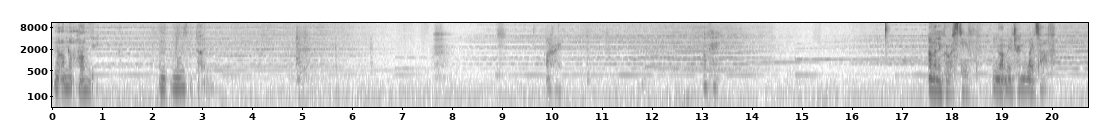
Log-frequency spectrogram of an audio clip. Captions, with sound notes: - I'm not hungry. I'm more than tired. (sighs) - All right. Okay. I'm gonna go, Steve. You want me to turn the lights off?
